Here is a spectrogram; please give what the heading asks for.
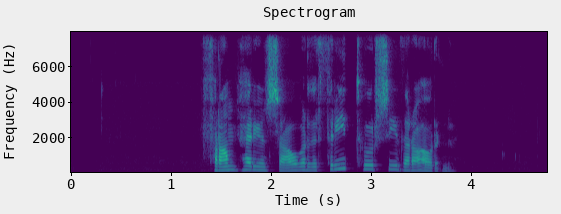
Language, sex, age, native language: Icelandic, female, 40-49, Icelandic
